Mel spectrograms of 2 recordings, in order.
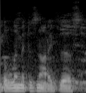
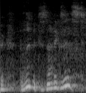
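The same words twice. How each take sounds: First: It is said flatly in a monotonous voice. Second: It is said enthusiastically in a very high voice. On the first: "in very like monotonous voice" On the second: "in this very enthusiastic voice and very high"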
